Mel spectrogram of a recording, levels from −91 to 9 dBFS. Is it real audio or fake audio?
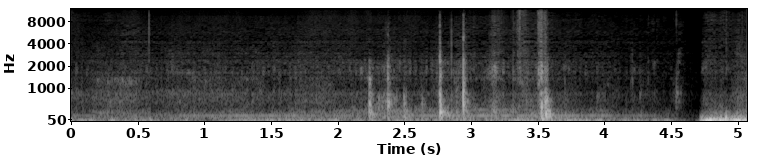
fake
